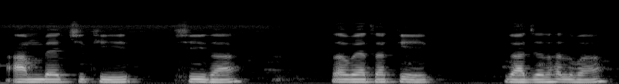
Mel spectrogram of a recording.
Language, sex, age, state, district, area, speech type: Marathi, male, 30-45, Maharashtra, Wardha, rural, spontaneous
